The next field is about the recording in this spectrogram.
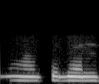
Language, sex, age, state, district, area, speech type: Malayalam, female, 30-45, Kerala, Alappuzha, rural, conversation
